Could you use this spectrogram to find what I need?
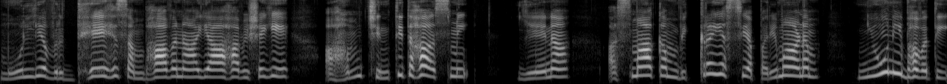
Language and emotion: Sanskrit, fearful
